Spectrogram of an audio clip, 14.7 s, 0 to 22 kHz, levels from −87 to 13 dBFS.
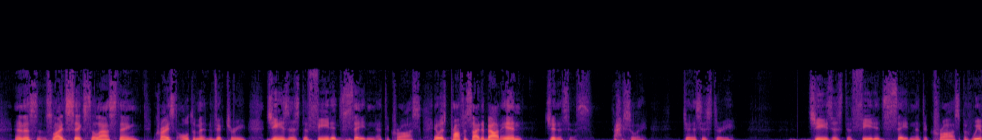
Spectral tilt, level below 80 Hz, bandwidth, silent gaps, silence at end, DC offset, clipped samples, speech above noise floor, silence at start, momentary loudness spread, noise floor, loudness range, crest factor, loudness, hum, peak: -6 dB/octave; -54 dBFS; 11.5 kHz; none; 0 s; under 0.1%; under 0.1%; 42 dB; 0.25 s; 16 LU; -67 dBFS; 9 LU; 20 dB; -25 LUFS; none; -6 dBFS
